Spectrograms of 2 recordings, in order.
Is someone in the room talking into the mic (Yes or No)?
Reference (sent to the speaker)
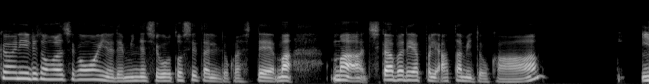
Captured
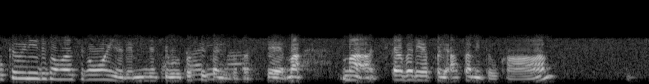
Yes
